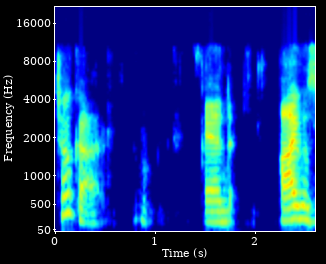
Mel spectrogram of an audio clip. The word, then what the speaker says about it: Tokaj: I came in and I said something about Tokaj. Oh. And you said, oh, actually, it's pronounced Tokai.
